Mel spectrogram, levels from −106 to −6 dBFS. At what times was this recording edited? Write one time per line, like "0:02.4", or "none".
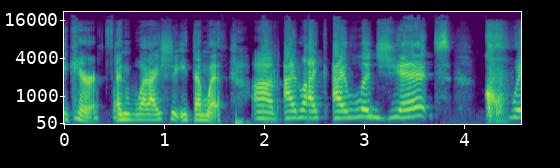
0:01.7

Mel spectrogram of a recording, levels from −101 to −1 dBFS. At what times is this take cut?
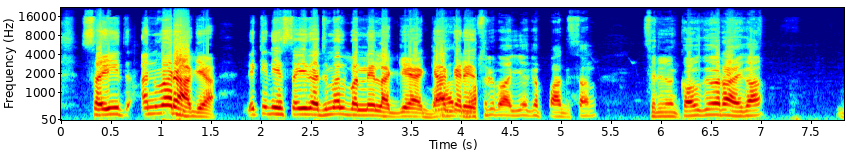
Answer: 0:04.2

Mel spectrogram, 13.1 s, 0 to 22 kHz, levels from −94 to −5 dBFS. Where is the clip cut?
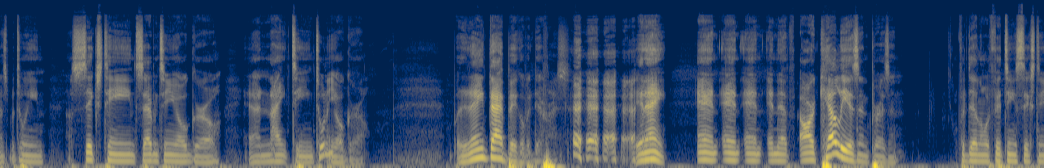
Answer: none

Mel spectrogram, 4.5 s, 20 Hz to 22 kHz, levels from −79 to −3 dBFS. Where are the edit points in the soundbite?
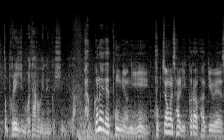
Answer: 0:01.7
0:03.0

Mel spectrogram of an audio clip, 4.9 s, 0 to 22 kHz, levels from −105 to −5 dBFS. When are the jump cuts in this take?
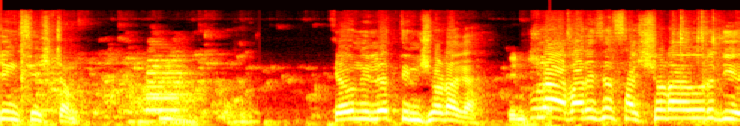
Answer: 0:01.7
0:03.6

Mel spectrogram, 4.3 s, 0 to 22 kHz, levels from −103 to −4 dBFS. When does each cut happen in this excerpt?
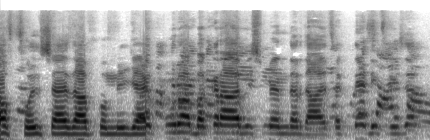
0:01.5

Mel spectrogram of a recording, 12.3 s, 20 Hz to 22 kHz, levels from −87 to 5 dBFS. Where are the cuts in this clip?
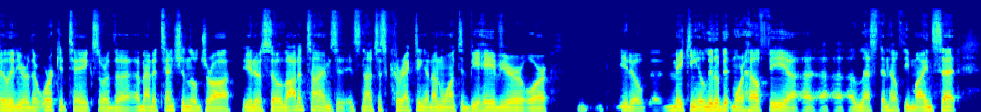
0:03.0

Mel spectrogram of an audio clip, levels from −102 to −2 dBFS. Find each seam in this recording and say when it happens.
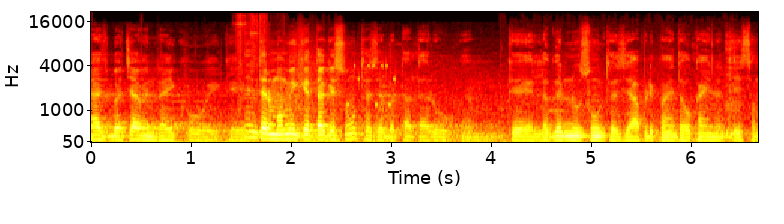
0:01.6

